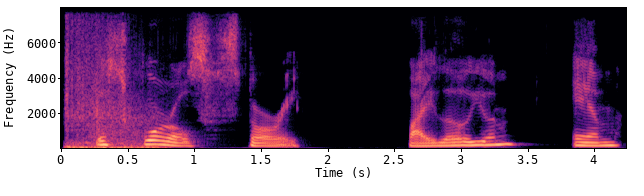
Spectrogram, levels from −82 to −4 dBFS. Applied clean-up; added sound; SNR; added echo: classical method log-MMSE.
